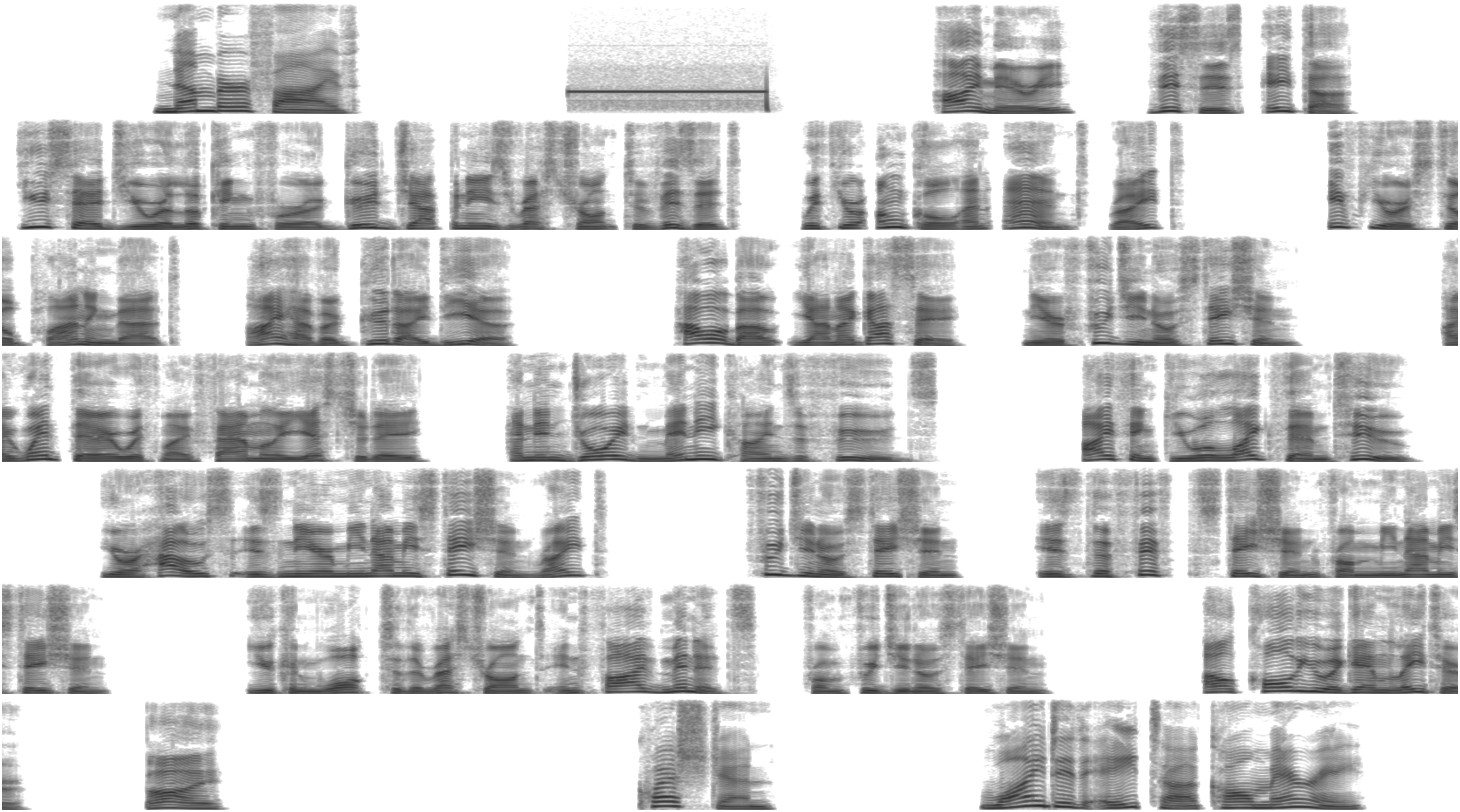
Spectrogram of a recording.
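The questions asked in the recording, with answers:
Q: Why did Eita call Mary?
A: To recommend a Japanese restaurant, Yanagase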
